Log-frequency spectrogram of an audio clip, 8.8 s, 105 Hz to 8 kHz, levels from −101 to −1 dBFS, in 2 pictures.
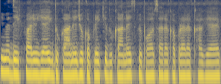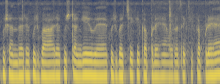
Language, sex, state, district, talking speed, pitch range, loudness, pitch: Hindi, female, Bihar, Katihar, 285 wpm, 165-175 Hz, -16 LUFS, 165 Hz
